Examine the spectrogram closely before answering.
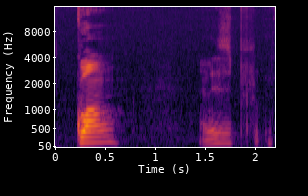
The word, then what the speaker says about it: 光: Guang. And this is, for some reason, it's pronounced Guang here, and the translation here also has it correct.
